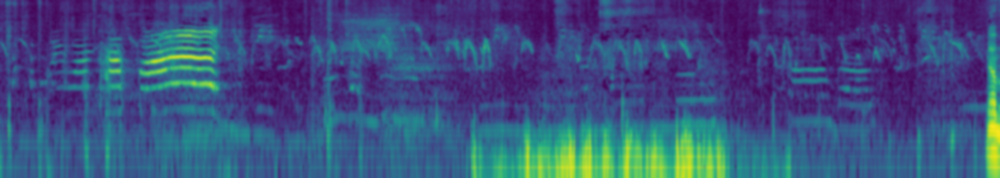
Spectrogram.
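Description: Chickens clucking and calling, with one longer, louder squawk about a second and a half in and a few short calls near the end. A low rustling rumble runs through the middle for about two seconds.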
